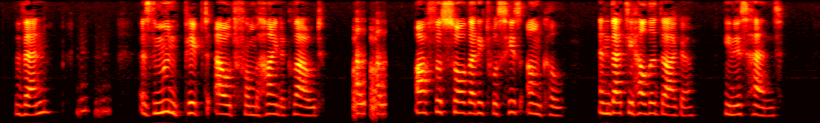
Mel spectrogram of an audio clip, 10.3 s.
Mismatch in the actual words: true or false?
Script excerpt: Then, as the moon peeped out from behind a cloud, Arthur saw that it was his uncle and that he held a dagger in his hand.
false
